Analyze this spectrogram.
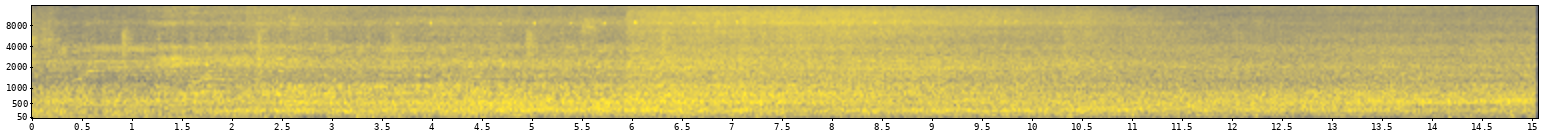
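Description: Waves break and wash up onto a sandy shore with a steady roar.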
